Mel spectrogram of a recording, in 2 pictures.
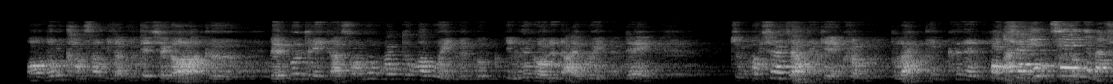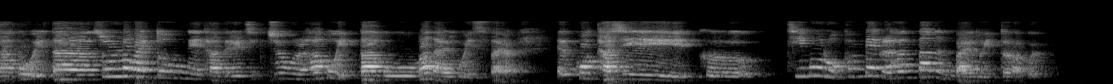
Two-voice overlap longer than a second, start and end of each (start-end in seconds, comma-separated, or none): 9.9-11.5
